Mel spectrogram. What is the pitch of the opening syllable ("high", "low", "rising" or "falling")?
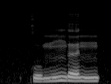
rising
